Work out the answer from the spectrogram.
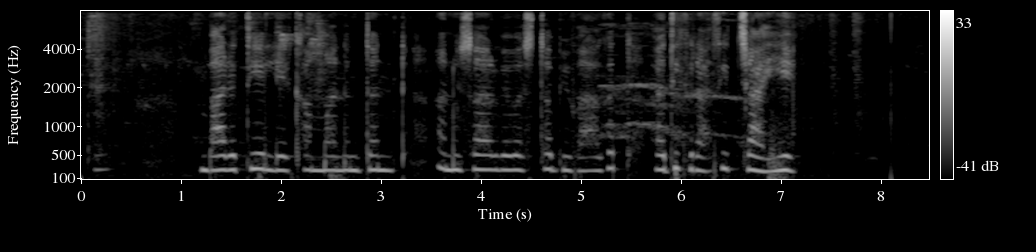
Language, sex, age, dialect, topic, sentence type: Magahi, female, 18-24, Northeastern/Surjapuri, banking, statement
